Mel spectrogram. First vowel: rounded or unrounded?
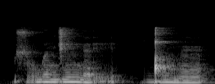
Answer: rounded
